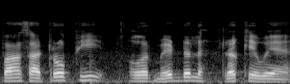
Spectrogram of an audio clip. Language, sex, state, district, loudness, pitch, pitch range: Hindi, male, Rajasthan, Bikaner, -16 LUFS, 150 Hz, 140-170 Hz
